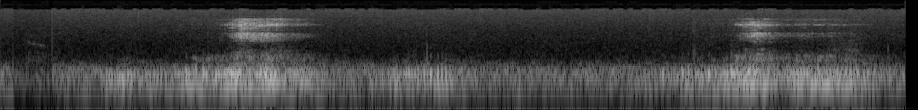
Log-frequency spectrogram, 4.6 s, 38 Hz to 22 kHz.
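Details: Sleeping dog snoring: two slow, rough, rattling breaths with a snorting buzz, about 25 a minute.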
